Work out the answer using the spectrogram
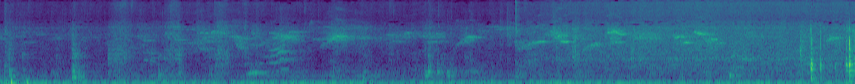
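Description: Small birds chirping on and off, short high calls scattered through, over a low steady rumble. A couple of sharp clicks come near the end and are the loudest sounds.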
